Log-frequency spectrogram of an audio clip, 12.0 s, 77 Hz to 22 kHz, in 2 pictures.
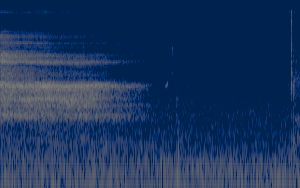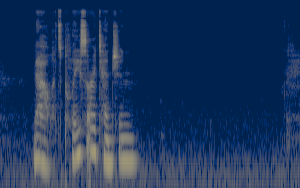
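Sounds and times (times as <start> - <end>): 
slow deep breath released during a guided relaxation exercise: 0.0 - 3.4, 11.7 - 11.9
speech: 6.7 - 8.8.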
